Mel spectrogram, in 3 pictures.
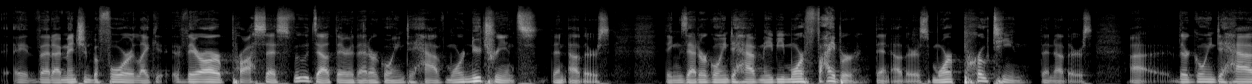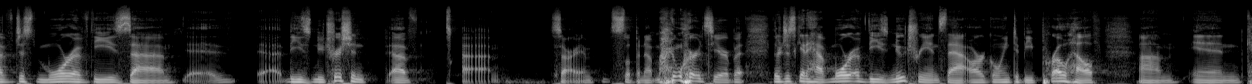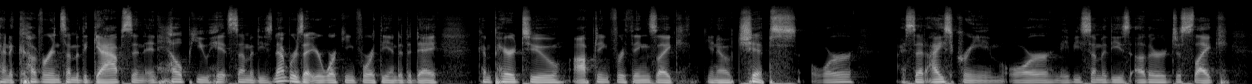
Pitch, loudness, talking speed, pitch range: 105 Hz, -25 LUFS, 200 wpm, 95-115 Hz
